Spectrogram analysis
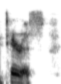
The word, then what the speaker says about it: Terrace: hard time Terrence but I like to say Terrace because um that well it is Terrace no this kid yeah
